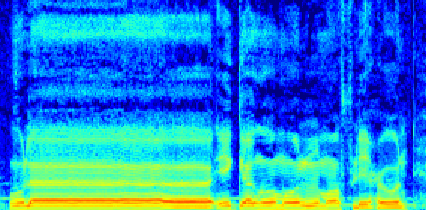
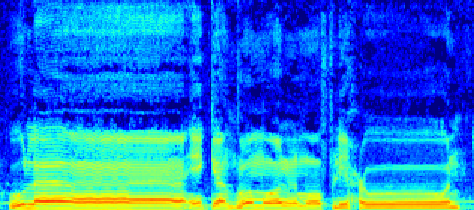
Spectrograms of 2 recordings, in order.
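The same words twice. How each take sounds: Both takes have the same delivery.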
